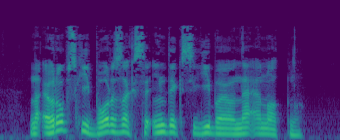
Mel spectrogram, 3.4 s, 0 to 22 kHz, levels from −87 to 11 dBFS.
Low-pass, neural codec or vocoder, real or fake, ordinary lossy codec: 19.8 kHz; vocoder, 44.1 kHz, 128 mel bands every 256 samples, BigVGAN v2; fake; MP3, 48 kbps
